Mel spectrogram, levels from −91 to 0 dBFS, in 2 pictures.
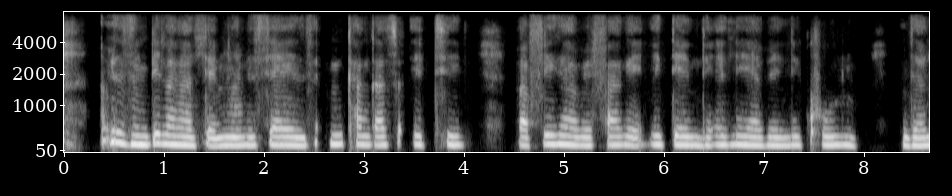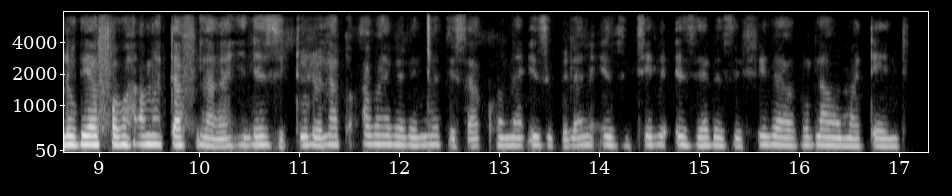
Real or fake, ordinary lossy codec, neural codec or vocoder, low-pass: fake; AAC, 48 kbps; codec, 16 kHz, 4 kbps, FreqCodec, smaller model; 7.2 kHz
